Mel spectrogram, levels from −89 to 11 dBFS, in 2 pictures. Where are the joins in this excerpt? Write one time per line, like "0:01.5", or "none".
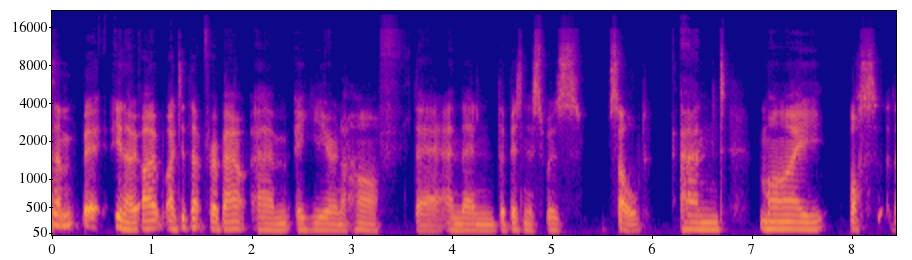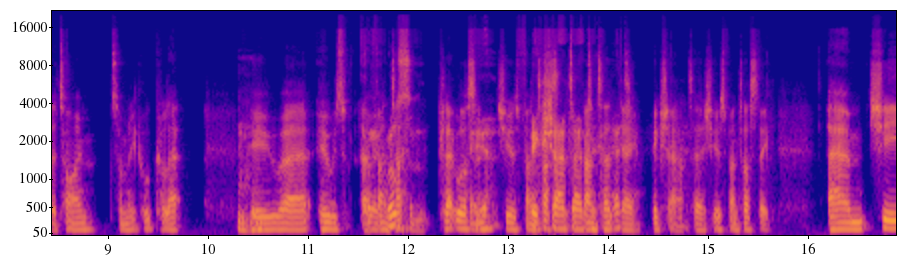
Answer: none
